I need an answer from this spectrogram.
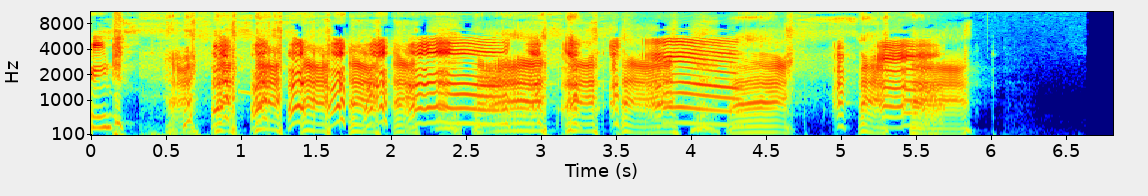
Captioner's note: obnoxious laughter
